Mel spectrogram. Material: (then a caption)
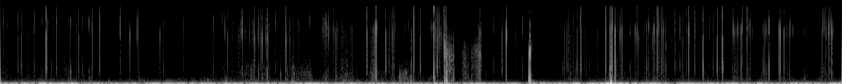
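Silicone. Two thin metal needles on blue holders scratch in and out of the ear canal of a white silicone binaural microphone ear. The result is a dense run of close, dry scratching and crackling bursts over a steady low hum of about 59 Hz, with a few sharper, brighter clicks standing out.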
